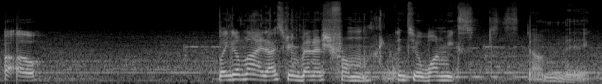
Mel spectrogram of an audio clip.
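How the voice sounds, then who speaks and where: Female game streamer, mid-range voice, casual read-aloud and commentary over loud music. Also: medium pitch, expressive, measured pace, poor audio.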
